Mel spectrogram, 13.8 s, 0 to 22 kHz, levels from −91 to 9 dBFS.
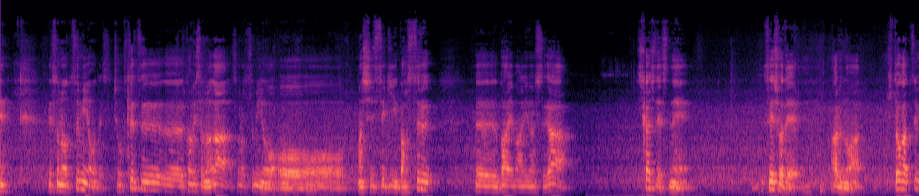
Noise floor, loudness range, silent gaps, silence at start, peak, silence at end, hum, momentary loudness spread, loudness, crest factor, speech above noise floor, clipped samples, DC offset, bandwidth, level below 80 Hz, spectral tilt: -50 dBFS; 4 LU; none; 0 s; -2 dBFS; 0 s; none; 16 LU; -22 LUFS; 20 dB; 28 dB; under 0.1%; under 0.1%; 14.5 kHz; -62 dBFS; -6.5 dB/octave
